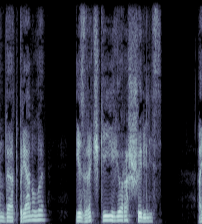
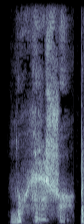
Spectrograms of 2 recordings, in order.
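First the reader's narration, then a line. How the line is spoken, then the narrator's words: Hissing. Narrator (Russian): прошипела она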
